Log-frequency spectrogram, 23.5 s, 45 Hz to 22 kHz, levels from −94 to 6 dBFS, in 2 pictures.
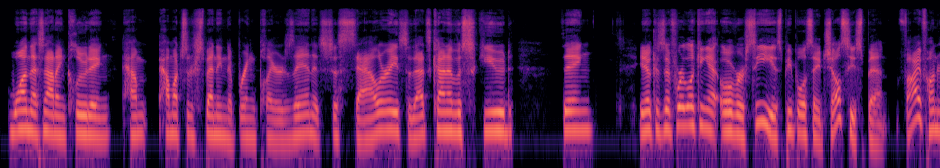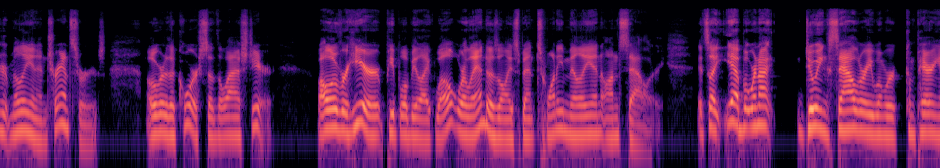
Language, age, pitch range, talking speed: English, 20-39, 140-175 Hz, 185 wpm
